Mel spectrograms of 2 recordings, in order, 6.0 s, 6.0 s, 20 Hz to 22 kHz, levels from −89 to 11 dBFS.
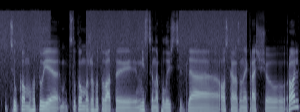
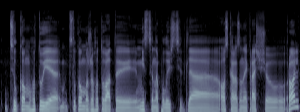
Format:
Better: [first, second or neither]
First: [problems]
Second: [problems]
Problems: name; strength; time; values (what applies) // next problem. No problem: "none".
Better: second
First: hiss; noticeable; until 1 s, from 1.5 to 3 s and from 3.5 to 5 s; 15 dB below the speech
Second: none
